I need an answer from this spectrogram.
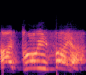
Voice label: molotov, pirate; Counter Strike Model Pack; CS:GO

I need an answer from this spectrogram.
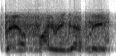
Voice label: radio taking fire, balkan; vo

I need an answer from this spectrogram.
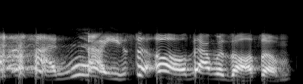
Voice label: round winning, professional fem; Counter Strike Model Pack; CS:GO

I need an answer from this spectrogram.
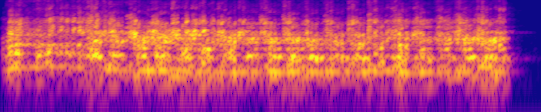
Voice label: ballbot pain turret; player; Portal 2

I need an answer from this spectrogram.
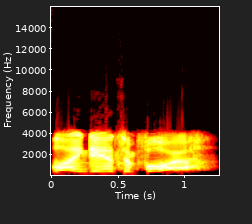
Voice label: throwing molotov, professional epic; vo; Source Model Packs; Counter Strike Model Pack; CS2

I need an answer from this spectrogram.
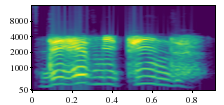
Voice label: pinned, gendarmerie fem epic; vo; agents

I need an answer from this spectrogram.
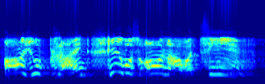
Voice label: killed friend, pirate; Counter Strike Model Pack; CS:GO

